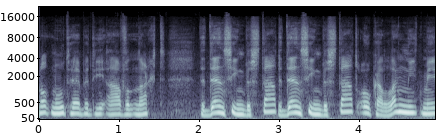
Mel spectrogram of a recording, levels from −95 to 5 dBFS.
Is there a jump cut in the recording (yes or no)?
yes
